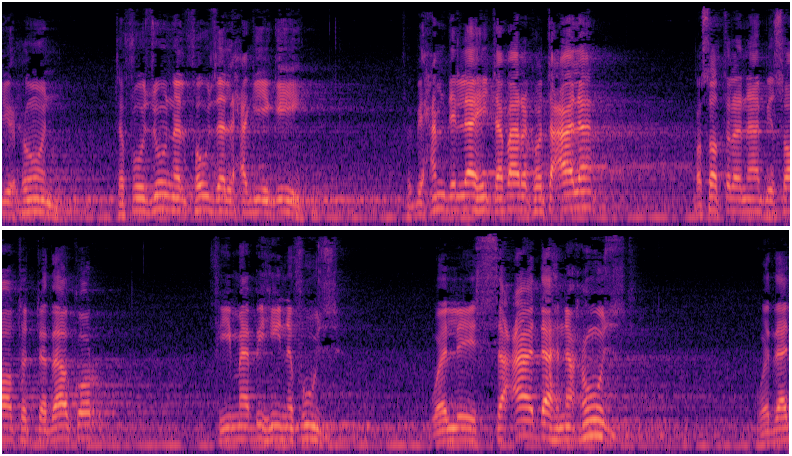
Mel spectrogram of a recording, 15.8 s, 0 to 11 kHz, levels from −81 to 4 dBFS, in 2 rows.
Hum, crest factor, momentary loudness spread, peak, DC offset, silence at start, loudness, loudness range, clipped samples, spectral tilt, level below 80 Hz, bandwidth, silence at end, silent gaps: none; 22 dB; 20 LU; 0 dBFS; under 0.1%; 0 s; -21 LUFS; 5 LU; under 0.1%; -5 dB/octave; -50 dBFS; 11 kHz; 0 s; none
